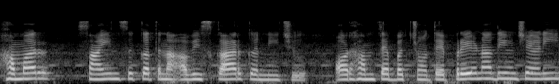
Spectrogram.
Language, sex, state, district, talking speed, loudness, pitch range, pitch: Garhwali, female, Uttarakhand, Tehri Garhwal, 140 wpm, -19 LUFS, 235-260 Hz, 245 Hz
